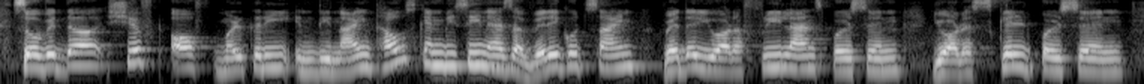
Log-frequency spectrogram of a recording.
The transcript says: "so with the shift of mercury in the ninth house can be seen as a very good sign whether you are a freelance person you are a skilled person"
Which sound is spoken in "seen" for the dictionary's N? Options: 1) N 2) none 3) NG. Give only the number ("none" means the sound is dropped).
1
